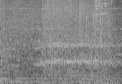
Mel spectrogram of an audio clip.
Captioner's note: tires screeching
